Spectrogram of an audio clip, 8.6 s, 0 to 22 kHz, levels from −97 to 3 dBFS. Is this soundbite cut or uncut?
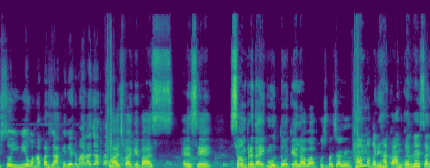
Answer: cut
